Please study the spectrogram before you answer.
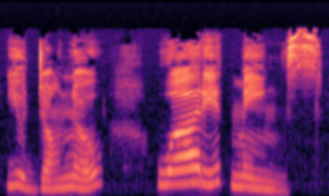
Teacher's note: a gente não pronuncia nem o T do don't, nem o K do know · Term: junção dos dois N's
